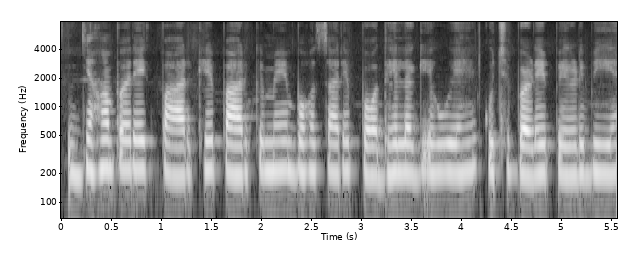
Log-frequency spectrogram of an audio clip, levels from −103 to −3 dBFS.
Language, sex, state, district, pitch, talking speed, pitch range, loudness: Hindi, female, Haryana, Charkhi Dadri, 205 Hz, 195 wpm, 200-215 Hz, -18 LUFS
